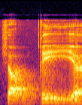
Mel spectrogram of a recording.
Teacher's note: റാഇന് തഫ്ഖീം കൊടുക്കുക. ഖാഫിന് കുറഞ്ഞ തഫ്ഖീം മക്സൂറത്തായതുകൊണ്ട് കസ്റ നൽകപ്പെട്ടതുണ്ട്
